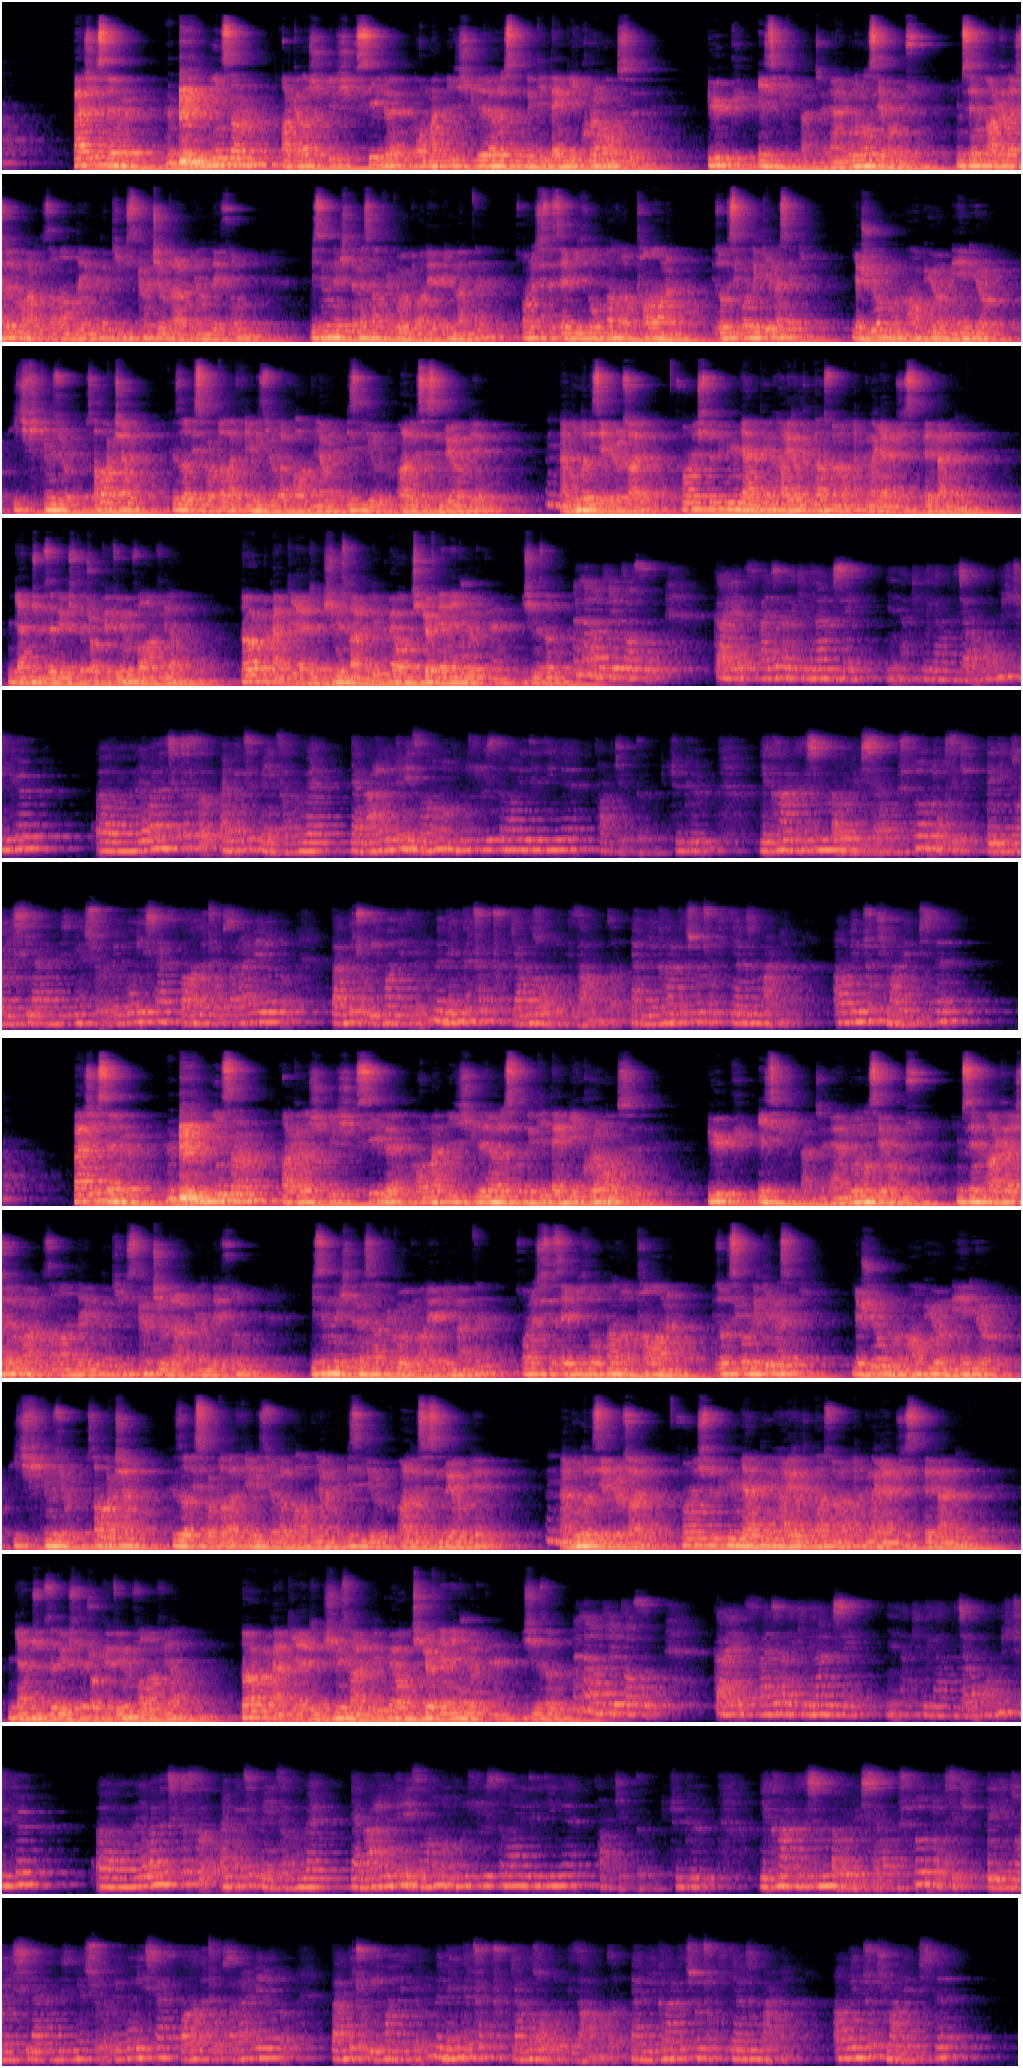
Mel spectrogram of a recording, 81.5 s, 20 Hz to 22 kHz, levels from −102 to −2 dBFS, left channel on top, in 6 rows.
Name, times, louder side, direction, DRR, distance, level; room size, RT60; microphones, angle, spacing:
voice 1, 1.0-1.9 2.2-3.4 3.7-8.5 9.4-12.2 12.7-16.9 17.7-20.1 20.5-22.6 23.1-24.2 24.9-26.8 27.3-28.1 28.4-28.9 29.4-33.6 34.6-35.8 36.2-40.0 40.8-43.5 43.9-48.2, equal, 20° left, -5 dB, 0.6 m, -25 dB
voice 2, 34.4-34.8 41.2-41.6 46.8-47.1 48.4-49.9 50.3-52.2 52.5-54.8 55.6-58.6 59.0-62.0 62.3-63.0 63.3-64.1 64.4-67.2 67.5-71.7 72.3-78.4 79.0-80.6, right 1 dB, 15° right, -13 dB, 0.9 m, -34 dB
2.4 x 2.1 x 3.5 m, 1.5 s
head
